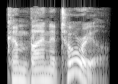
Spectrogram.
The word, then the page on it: combinatorial: British English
